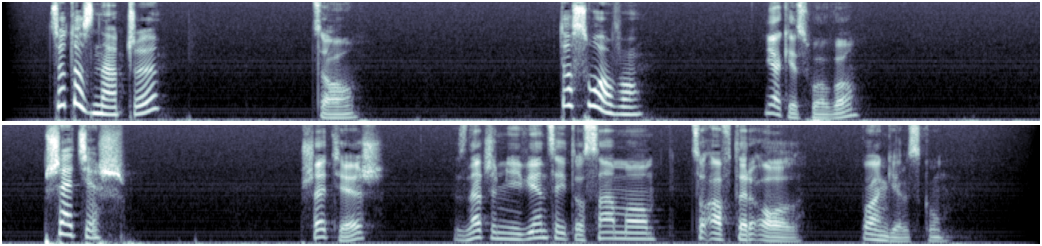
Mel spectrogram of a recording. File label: conversation; lektorek; firstyear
